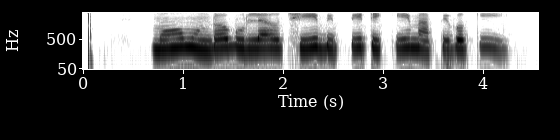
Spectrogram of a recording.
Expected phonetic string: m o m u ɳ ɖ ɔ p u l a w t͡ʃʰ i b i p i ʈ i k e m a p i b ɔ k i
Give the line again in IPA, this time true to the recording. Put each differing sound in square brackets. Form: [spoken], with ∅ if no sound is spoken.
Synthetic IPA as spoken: m o m u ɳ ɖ ɔ [b] u l a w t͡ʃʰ i b i p i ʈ i k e m a p i b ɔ k i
